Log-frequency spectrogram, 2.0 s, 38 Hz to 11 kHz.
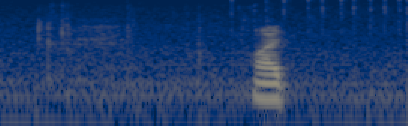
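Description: Logitech M90 mouse button microswitches on the bare circuit board, pressed by finger to make a scattering of faint, quick clicks. This works isopropyl alcohol cleaner into the switches, whose faulty left button was clicking multiple times.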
